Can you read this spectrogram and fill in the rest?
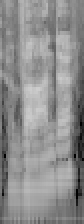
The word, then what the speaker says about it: Wallander: Wallander? – Yeah.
